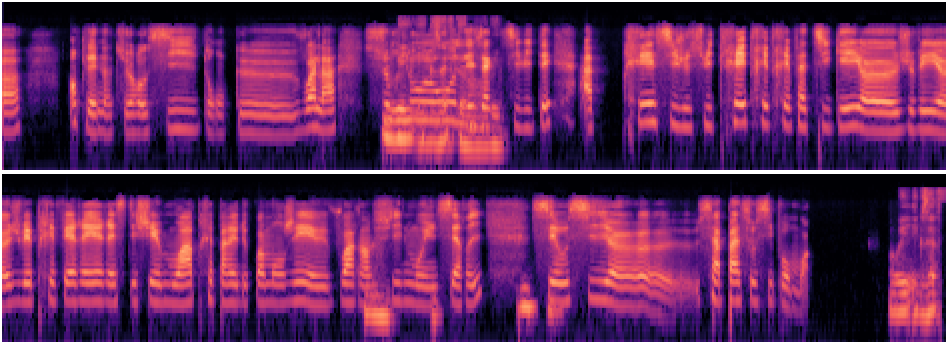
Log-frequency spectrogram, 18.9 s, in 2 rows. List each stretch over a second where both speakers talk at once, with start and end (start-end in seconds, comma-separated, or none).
3.8-5.0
